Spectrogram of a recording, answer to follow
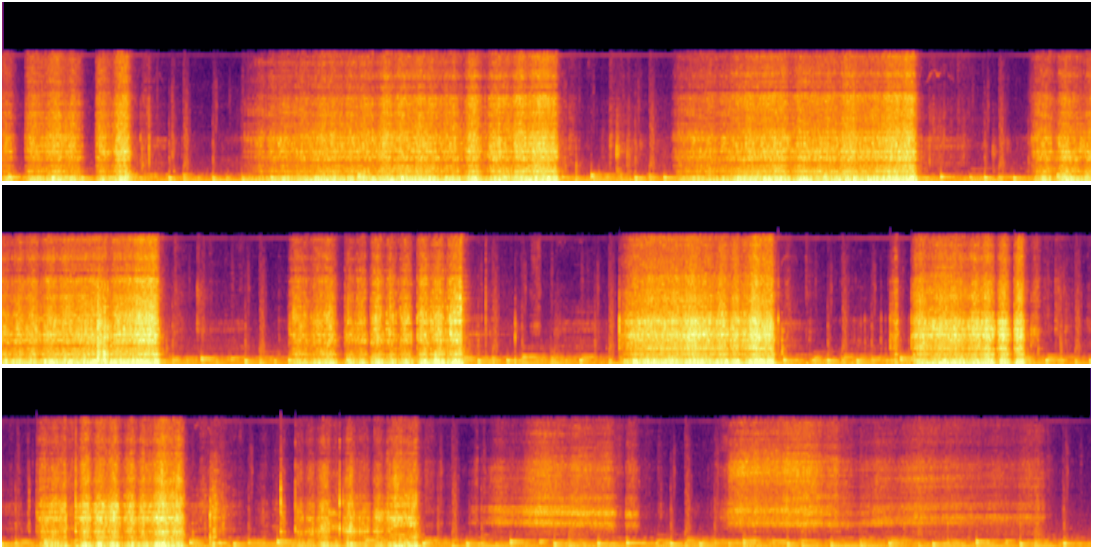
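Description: Leather strip being drawn through a hand pull-through leather splitter, the blade shaving it thinner with a rasping scrape. It comes in repeated pulls of one to three seconds each, with short pauses between them.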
